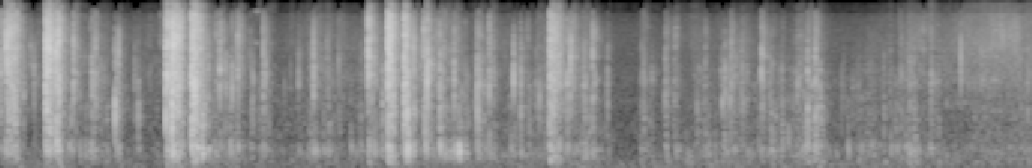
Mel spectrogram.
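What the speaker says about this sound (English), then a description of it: "Sorry about the crinkling," Plastic packaging around hand-dyed fabric crinkles loudly and close up, in irregular bursts of crackling handling with no one speaking.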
